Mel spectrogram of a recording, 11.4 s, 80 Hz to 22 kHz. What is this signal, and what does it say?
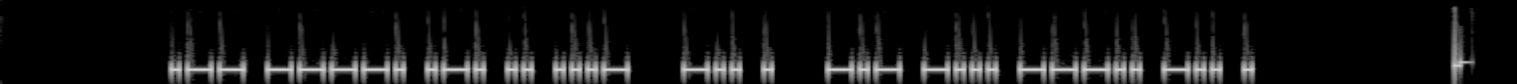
Morse code, heard as a keyed tone, about 20 wpm, 700 Hz. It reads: W9RIV DE KB8DE
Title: USA Callsign DE Callsign - 5 Characters - 20wpm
